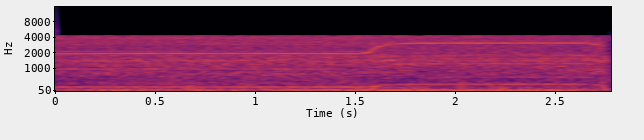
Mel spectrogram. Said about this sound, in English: I'm going to drill a hole in the windscreen now. Let's see how skilled I am. Very good. How close I can come without actually drilling the actual microphone.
